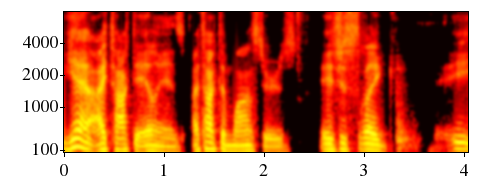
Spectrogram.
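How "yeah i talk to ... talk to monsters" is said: usual speaking voice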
